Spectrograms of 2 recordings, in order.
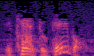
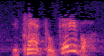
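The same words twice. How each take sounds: First: Low, soft incredulous question; stunned disbelief. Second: Alarmed disbelief. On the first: Boss to the mimic who can't do Gable, quietly stunned. Stunned at the news, asks twice. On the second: Boss repeating it to the mimic, alarmed disbelief. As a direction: ask it with rising alarm. Asks again, more alarmed. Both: Acted.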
